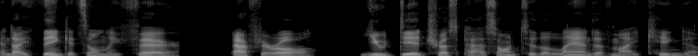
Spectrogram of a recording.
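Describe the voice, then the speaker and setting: A man puts on a character voice, very deep and low, with monotone, flat intonation. He speaks at a fairly slow pace, and the sound is dry and close with no echo. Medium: read story. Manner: imperious.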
